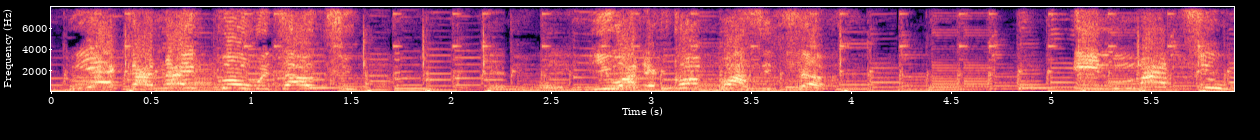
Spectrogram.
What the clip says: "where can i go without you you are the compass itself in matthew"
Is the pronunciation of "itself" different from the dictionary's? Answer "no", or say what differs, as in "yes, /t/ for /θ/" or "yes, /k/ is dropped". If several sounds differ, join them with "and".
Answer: yes, /s/ is dropped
